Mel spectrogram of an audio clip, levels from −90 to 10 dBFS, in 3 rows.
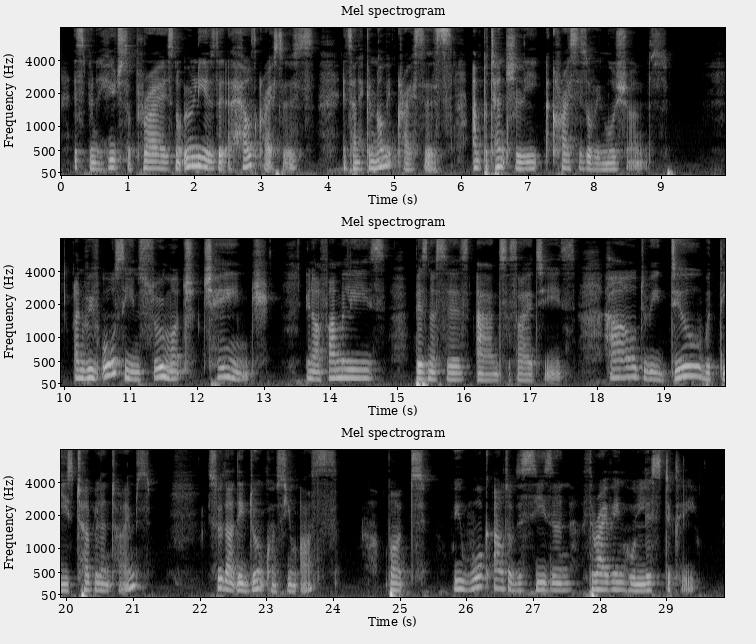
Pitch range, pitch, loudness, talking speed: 135-165 Hz, 145 Hz, -27 LUFS, 115 wpm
